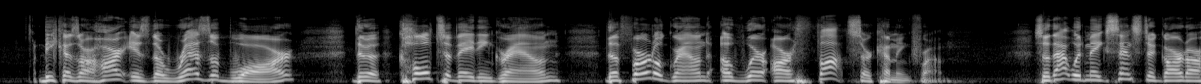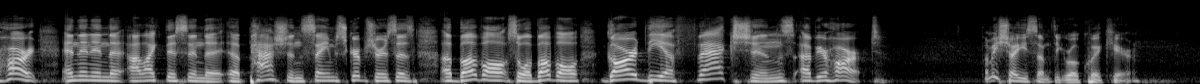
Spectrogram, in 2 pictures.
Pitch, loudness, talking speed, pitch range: 170 Hz, -17 LUFS, 155 wpm, 150-195 Hz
